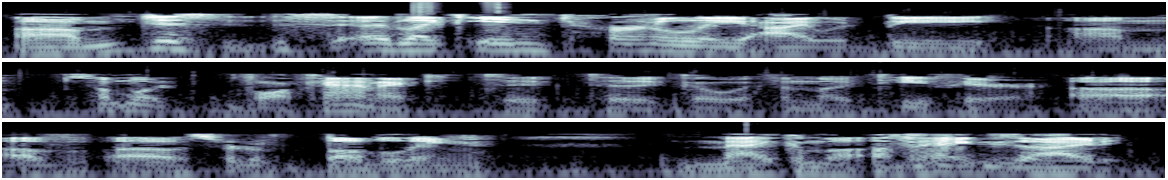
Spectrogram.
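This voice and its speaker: A man chatting casually as an interview guest, joking wryly and haltingly. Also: low-pitched. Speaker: guest author. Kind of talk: casual humorous interview chat. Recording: dull lo-fi audio, faint noise.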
